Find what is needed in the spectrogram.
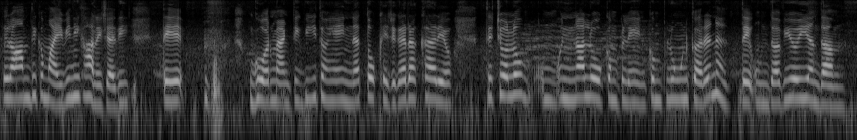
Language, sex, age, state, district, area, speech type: Dogri, female, 18-30, Jammu and Kashmir, Samba, urban, spontaneous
